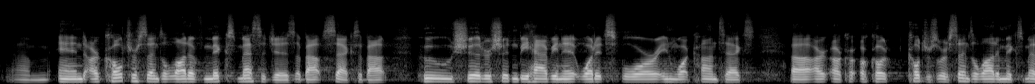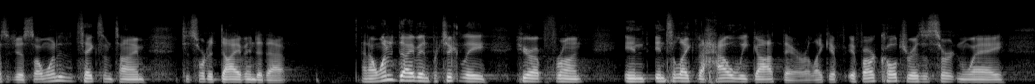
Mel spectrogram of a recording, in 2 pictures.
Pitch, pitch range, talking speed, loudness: 130 Hz, 120-140 Hz, 230 wpm, -21 LUFS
